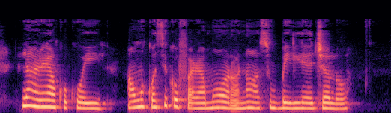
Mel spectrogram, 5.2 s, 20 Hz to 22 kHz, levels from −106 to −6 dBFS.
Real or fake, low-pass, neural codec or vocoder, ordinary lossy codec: fake; 10.8 kHz; codec, 24 kHz, 0.9 kbps, WavTokenizer, medium speech release version 2; none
